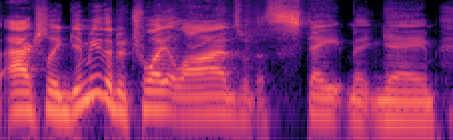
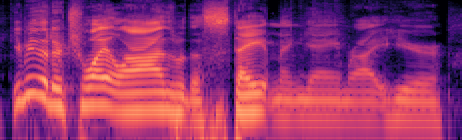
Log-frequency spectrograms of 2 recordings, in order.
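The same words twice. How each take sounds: First: Said in the usual way. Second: Louder, with a punchy confident push; hype-man announcement of the pick; emphatic, louder call. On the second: Shown as a demonstration. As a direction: declare it like a bold lock. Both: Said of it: "I don't know why I said that like that".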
